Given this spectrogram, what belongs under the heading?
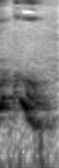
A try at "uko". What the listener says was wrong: Not uku, mommy. Uku is waist. Okay? Igbo words. One word in Igbo can mean various things. Okay? So this is not uku, it is uko.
